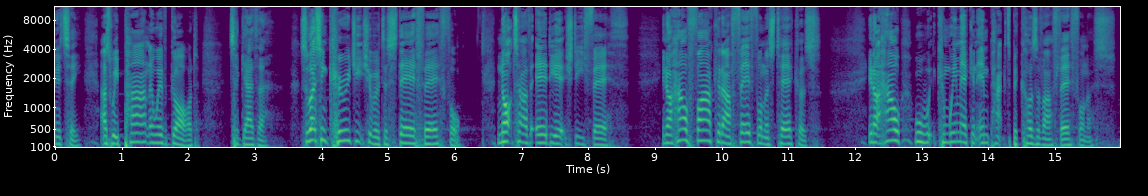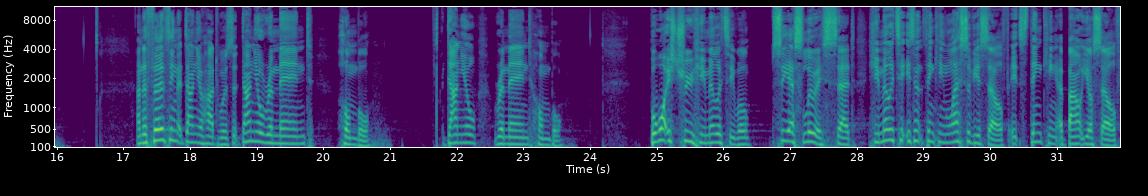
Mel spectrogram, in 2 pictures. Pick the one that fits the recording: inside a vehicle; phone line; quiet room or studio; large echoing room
large echoing room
